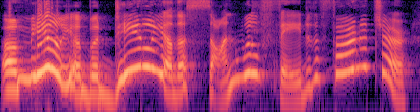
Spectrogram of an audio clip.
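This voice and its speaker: A woman's voice: wildly swooping pitch, takes it slowly, dark tone, heavily acted. A woman voicing a flustered, exasperated lady of the house in a theatrical children's storybook reading. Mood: demanding. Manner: shrill, aghast, exclaiming.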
